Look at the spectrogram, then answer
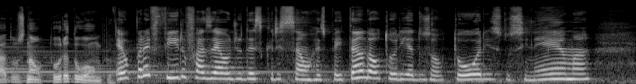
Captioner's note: bell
